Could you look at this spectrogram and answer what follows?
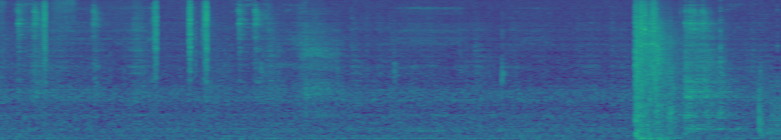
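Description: Gunfire in the video game Fortnite: a quiet stretch with faint clicks and taps, then a sudden loud, sharp burst near the end that decays into rough, crackling noise.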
